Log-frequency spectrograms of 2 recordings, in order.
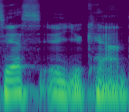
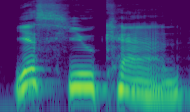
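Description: First: Said in the usual way. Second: Slow, emphatic "yes, you can"; campaign slogan. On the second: Pretend. Podcaster playfully tells listeners they can meditate, slow slogan delivery. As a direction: proclaim it like a would-be president, drawing it out. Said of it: "would be one to get president".

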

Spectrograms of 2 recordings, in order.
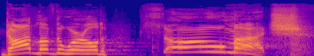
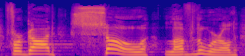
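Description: First: "so" stretched long and loud; slow, loud, leaning hard on "so"; stress on so. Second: Slow, even quote of the verse; for God so loved the world, measured and plain. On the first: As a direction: drag out "so" to show how much. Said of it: "a so of degree". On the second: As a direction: read it the familiar way, slowly. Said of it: "most of you hear that as a so". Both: Shown as a demonstration.

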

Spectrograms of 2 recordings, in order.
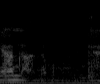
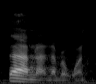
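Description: First: Low, hushed whisper, nervous to be noticed; whispered denial. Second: Low denial. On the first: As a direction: breathe it out under the voice. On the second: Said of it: "Judas is like". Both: Retold or imitated.

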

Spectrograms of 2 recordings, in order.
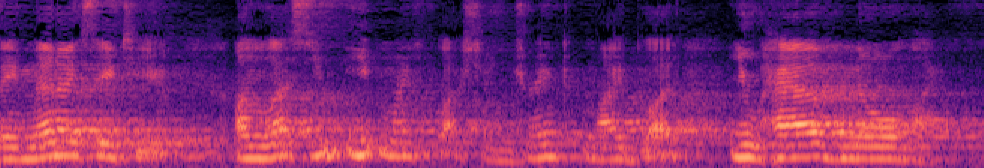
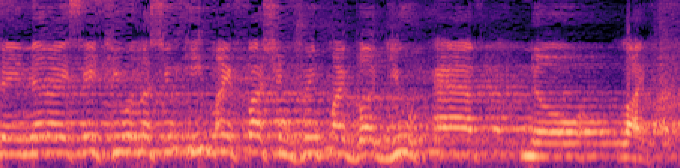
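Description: First: Low, soft and grave, slowing at the end; hushed solemn repetition. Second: Firm, insistent solemn pronouncement; emphatic declaration. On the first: Jesus repeats his hard teaching to doubters, hushed and solemn. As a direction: let it sink in quietly, deadly serious. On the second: Jesus answers those doubting his flesh and blood, emphatic. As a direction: declare it forcefully, drawing out the ending. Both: Acted.

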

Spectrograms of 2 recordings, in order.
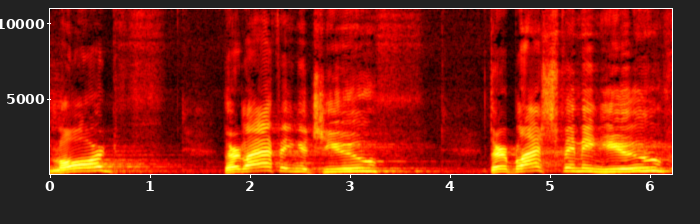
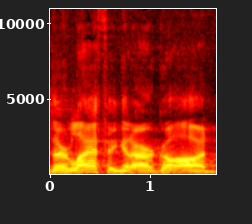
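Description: First: Higher, urgent cry to the Lord; pleading prayer. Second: Said in the usual way. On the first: Retold or imitated. Hezekiah prostrate in the temple, calling out to the Lord in a higher pleading voice. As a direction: lift it up like a desperate plea to God. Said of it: "before the Ark of the Covenant and said". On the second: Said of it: "Isaiah went back to the king Hezekiah and said".

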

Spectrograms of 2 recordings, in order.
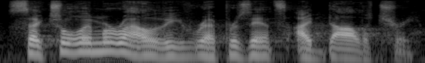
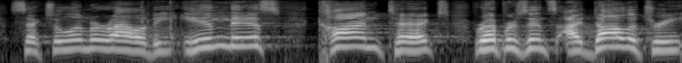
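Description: First: Said in the usual way. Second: "idolatry" pressed louder at the end; emphatic restatement. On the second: Shown as a demonstration. Pastor insisting the congregation grasp it, louder on "idolatry". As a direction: hammer home "idolatry". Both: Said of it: "This is important to understand".

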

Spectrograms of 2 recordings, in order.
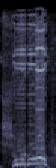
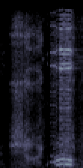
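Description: First: High, loud shout. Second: Shrill high shout at the enemy; mock shout. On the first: Retold or imitated. Telling the enemy off out loud, high shout. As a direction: yell it at the enemy. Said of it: "out loud". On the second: Telling the enemy to shut up, high sharp shout. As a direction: snap it out, way up high. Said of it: "sometimes I'll be like".

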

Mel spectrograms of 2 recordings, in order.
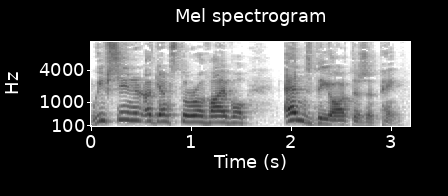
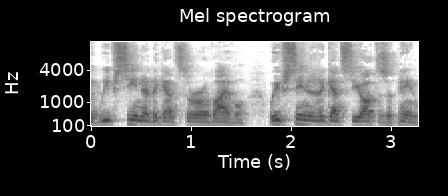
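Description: First: Raised pitch, stress landing on "and"; emphatic summary. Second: Said in the usual way. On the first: Real, not acted. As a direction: lift the whole line and punch "and". Emphatic summary of previous two.

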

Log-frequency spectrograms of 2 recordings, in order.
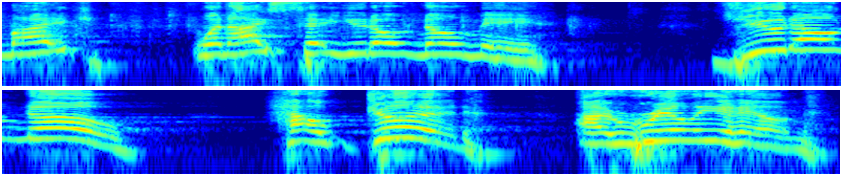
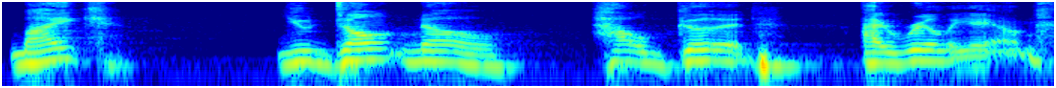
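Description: First: High, swelling declaration, drawn out and loud at the peak; raised-pitch preacher voicing God with force; emphatic voice of God. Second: Low, soft, slow and measured, with weighty pauses; hushed, low divine authority; sovereign voice of God. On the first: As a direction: build to an impassioned, ringing proclamation. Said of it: "He said it just like that". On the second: Retold or imitated. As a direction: quietly speak as God, unhurried and deep. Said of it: "I heard the sovereign voice of God say this".

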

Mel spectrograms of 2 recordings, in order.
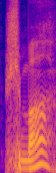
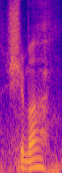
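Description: First: Shema spoken softly as shuh-MAH with a small rise; soft shuh-MAH, Shema, rising at the end; softly modelled Shema. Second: Shema even softer, shuh-MAH, almost under the breath; hushed shuh-MAH, Shema, lifting at the end; quieter Shema. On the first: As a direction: gently repeat Shema, shuh-MAH, for them to copy. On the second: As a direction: say Shema once more, barely audible. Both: Shown as a demonstration. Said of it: "Say Shema".

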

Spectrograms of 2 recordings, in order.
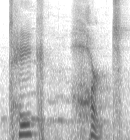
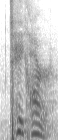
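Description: First: Hushed, breathy Take heart, almost no voice; whispered quote. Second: Said in the usual way. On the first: Shown as a demonstration. Preacher quoting Jesus to the frightened disciples in a whisper.

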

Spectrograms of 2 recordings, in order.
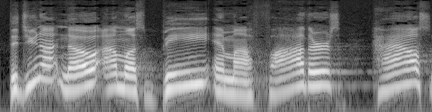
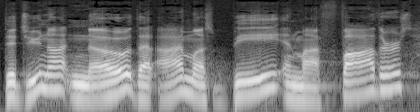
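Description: First: Not lifted high on a rising question; did you NOT know, pitched up; stress on not. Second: Said in the usual way. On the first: Shown as a demonstration. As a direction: lean on not, voice climbing.

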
